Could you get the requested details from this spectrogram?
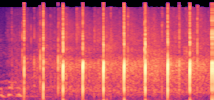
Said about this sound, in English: Congratulations on your graduation. It's a gift. From church and from Pastor and I. Thank you. Give her a hand.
